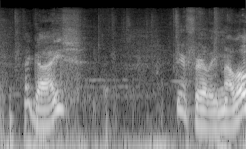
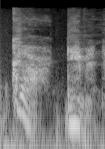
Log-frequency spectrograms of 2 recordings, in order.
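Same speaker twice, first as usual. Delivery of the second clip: pained whispered curse; 11 dB quieter than usual. Real, not acted. Pained curse under breath.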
